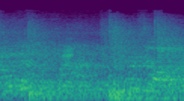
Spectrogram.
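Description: Dodgeballs thudding a few times against the hardwood gym floor and walls during a game, over players' voices echoing in the large gym.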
